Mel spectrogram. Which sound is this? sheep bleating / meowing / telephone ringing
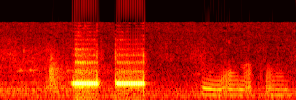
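telephone ringing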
